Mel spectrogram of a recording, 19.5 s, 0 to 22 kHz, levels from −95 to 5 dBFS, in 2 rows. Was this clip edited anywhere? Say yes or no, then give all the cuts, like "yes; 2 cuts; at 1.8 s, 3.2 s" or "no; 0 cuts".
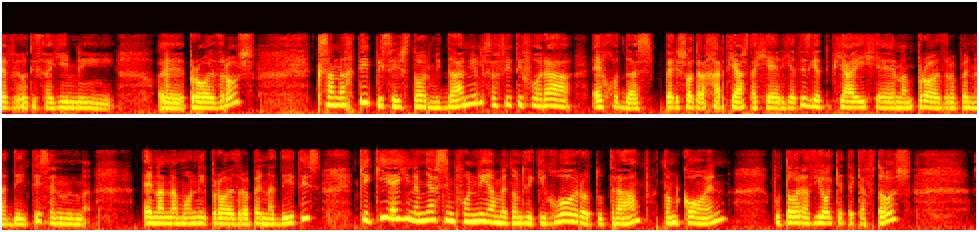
no; 0 cuts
